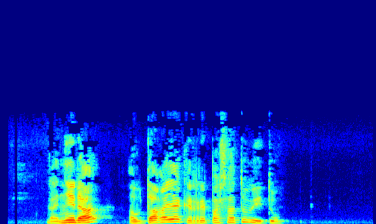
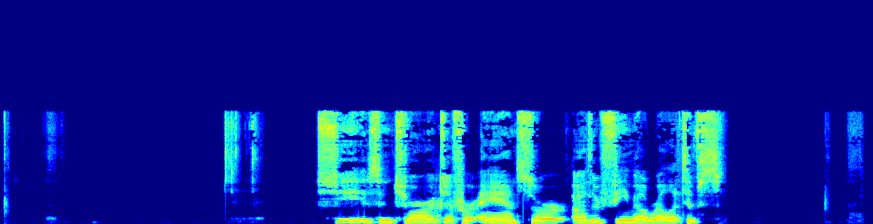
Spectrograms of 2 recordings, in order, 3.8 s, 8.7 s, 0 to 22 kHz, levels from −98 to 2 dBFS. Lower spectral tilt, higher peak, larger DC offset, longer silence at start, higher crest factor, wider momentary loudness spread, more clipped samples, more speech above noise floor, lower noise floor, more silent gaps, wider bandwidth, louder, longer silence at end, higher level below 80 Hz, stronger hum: first, -4.5 dB/octave vs -2.5 dB/octave; first, -2 dBFS vs -16 dBFS; neither; first, 0.45 s vs 0.05 s; about the same, 20 dB vs 18 dB; about the same, 15 LU vs 13 LU; neither; second, 48 dB vs over 59 dB; second, -69 dBFS vs under -90 dBFS; neither; about the same, 11.5 kHz vs 12 kHz; first, -22 LUFS vs -31 LUFS; second, 0.95 s vs 1.5 s; about the same, -78 dBFS vs -80 dBFS; neither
